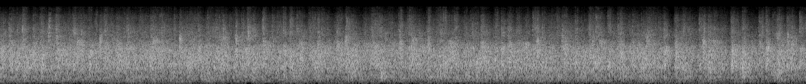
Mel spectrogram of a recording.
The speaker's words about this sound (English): And thanks everybody here for being here tonight at the Hamilton Public Library. You could have been anywhere and you were here. Thank you so much. Let's have a very large round of applause for our panel here.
